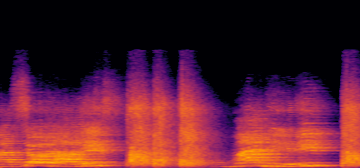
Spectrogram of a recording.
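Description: A classroom of schoolchildren performs the rhythmic Tepuk PPK clapping chant, bursts of group clapping mixed with chanted voices, loud and close, with a few pauses between rhythmic sections.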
